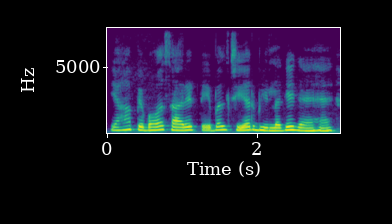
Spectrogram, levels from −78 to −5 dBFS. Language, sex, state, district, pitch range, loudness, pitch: Hindi, female, Jharkhand, Garhwa, 225-260 Hz, -12 LUFS, 245 Hz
